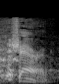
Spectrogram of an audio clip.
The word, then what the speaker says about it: Sharon: Well, it's a sign of how desperate things may be now that hopes rest on a woman named Sharon, but pronounced Sharon.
